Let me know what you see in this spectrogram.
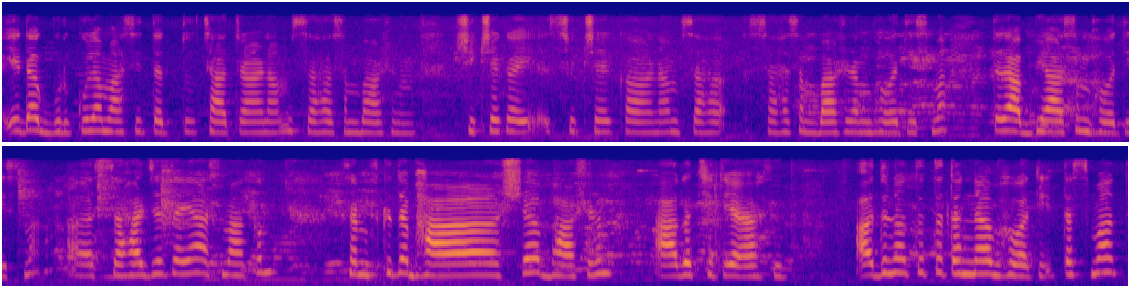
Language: Sanskrit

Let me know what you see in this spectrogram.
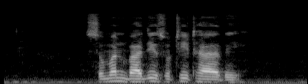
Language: Dhatki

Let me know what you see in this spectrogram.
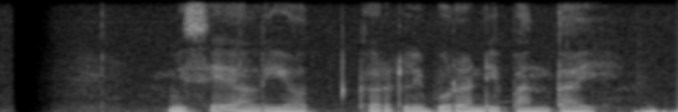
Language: Sundanese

